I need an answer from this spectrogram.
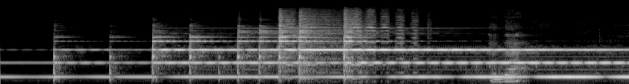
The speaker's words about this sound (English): and then ding, there's a pause, ding. And it gets a little quicker as you get closer to midnight, until right at midnight it gets really, really quick. So it's like here, and I'm going to try to do it on my bell, but not too loud. It goes.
